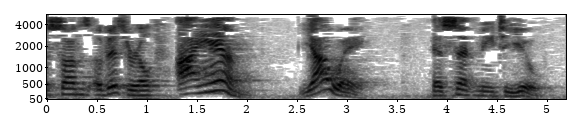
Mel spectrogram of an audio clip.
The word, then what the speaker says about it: Yahweh: The name by which God revealed himself was his personal name, Yahweh. That's how we pronounce it.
